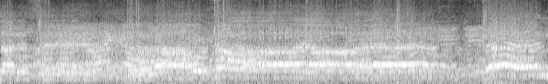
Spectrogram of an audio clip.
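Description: A group of men chanting a Muharram lament (noha) together, holding long notes that step up and down in pitch.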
